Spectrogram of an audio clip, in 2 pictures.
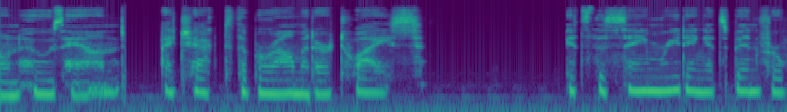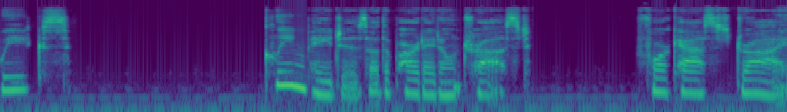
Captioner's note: whispers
